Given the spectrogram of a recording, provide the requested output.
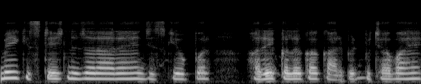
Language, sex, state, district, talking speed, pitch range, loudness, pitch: Hindi, female, Bihar, Bhagalpur, 215 wpm, 255-270 Hz, -21 LUFS, 260 Hz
